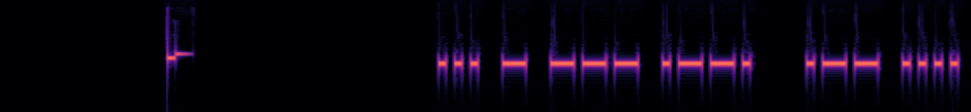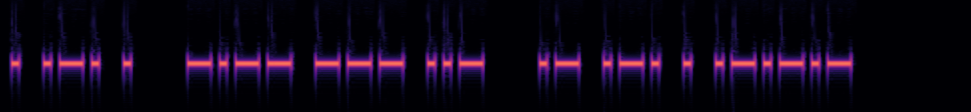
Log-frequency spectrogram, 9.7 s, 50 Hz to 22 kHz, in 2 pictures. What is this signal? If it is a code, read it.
Morse code, heard as a keyed tone, about 32 wpm, 700 Hz. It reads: STOP WHERE YOU ARE.
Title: Sentences from Top 1000 Words - Review Part 1 - 30wpm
